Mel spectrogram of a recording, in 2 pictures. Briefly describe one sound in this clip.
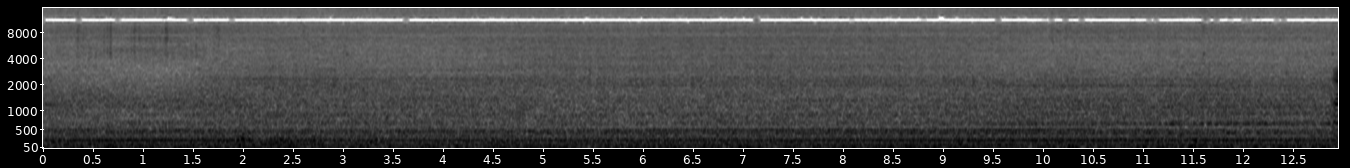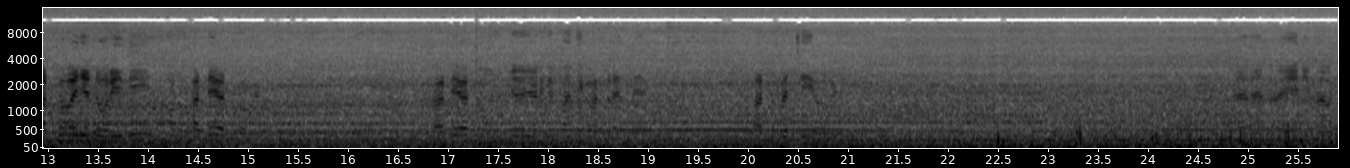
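Dry straw crackles and rustles as a combine harvester cuts through it.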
